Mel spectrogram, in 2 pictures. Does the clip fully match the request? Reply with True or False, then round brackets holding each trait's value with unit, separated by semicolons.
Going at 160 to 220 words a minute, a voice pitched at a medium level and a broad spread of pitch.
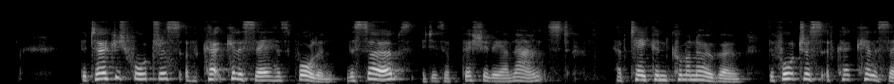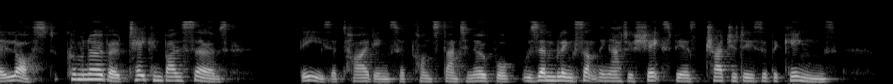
False (140 wpm; 175 Hz; 6.4 semitones)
